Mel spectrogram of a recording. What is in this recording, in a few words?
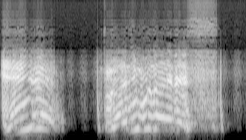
jp chat, speech jp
